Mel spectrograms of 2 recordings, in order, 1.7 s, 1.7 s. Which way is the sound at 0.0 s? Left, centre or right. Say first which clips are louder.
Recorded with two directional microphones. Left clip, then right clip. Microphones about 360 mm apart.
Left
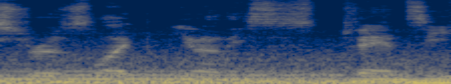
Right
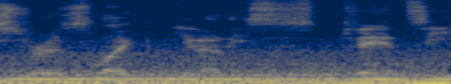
Left 1 dB; centre.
